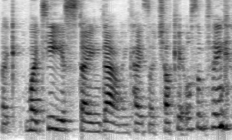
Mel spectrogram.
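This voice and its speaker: A woman with a British accent and medium pitch speaks at a fairly quick pace. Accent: English (UK). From southern England, West Sussex. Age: 20s. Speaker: musician and pub worker. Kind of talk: casual vlog monologue.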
